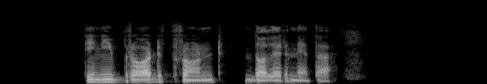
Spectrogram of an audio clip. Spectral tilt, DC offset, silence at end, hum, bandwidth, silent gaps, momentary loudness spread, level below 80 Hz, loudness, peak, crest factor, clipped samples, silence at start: -7 dB/octave; under 0.1%; 1.3 s; none; 7.2 kHz; 2.27-2.44 s; 11 LU; -62 dBFS; -25 LUFS; -6 dBFS; 22 dB; under 0.1%; 0.85 s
